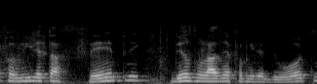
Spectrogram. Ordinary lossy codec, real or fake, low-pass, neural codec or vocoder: none; fake; 7.2 kHz; codec, 16 kHz, 2 kbps, X-Codec, WavLM features, trained on Multilingual LibriSpeech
